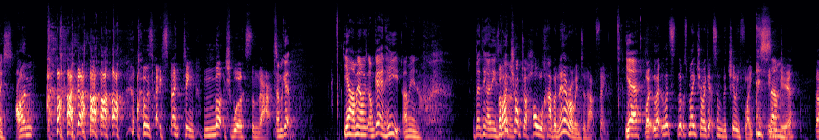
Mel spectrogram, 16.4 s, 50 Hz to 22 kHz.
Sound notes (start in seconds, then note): 0.9 laughs; 8.2 sighs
